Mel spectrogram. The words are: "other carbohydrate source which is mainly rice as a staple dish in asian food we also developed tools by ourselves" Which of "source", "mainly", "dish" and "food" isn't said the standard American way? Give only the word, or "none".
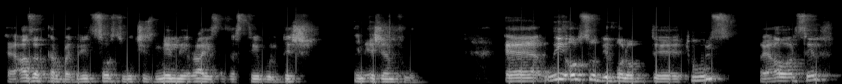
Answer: none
